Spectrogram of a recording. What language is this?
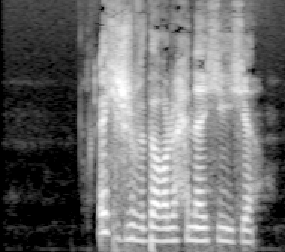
Kabyle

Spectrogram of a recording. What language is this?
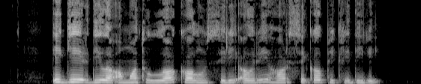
Dargwa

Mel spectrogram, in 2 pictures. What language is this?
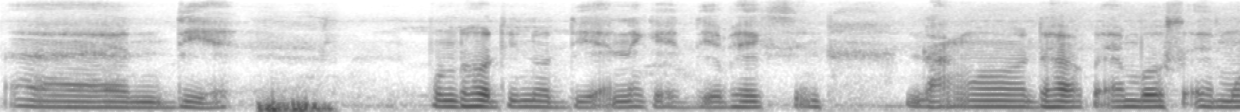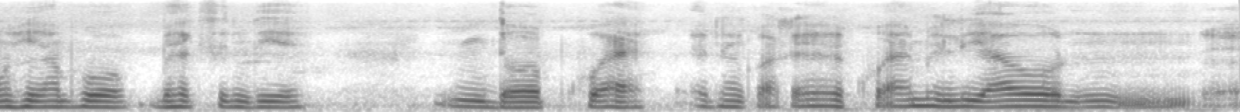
Assamese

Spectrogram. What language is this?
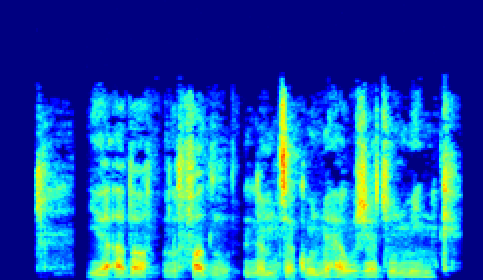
Arabic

